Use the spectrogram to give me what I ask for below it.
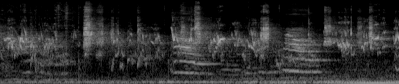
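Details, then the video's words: Budgerigars in continuous chirping chatter: dense, buzzy warbles mixed with rapid squeaky notes and short sliding whistles, with almost no pauses. "Budgies Chirping sound"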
